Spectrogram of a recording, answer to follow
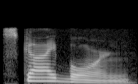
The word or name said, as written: skyborne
